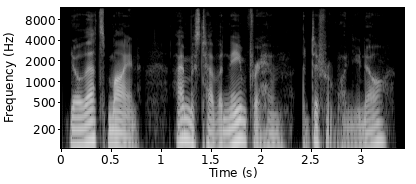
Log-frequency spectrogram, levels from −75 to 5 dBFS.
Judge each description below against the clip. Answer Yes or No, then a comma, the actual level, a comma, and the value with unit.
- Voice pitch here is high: No, very low, 95 Hz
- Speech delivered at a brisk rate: Yes, fast, 245 wpm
